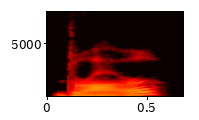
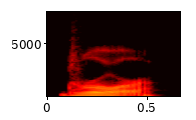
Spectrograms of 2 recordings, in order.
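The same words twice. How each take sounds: First: Drawer? as draw-er, rising like a question; spelling-based drawer. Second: Drawer. as one syllable, rhyming with door; actual pronunciation. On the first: Teacher testing the spelled form of drawer. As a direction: try drawer the way it's spelled. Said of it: "Doesn't it look like drawer". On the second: Teacher giving the real pronunciation. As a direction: say drawer the natural way. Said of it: "spelled a little differently than it's pronounced". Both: Shown as a demonstration.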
